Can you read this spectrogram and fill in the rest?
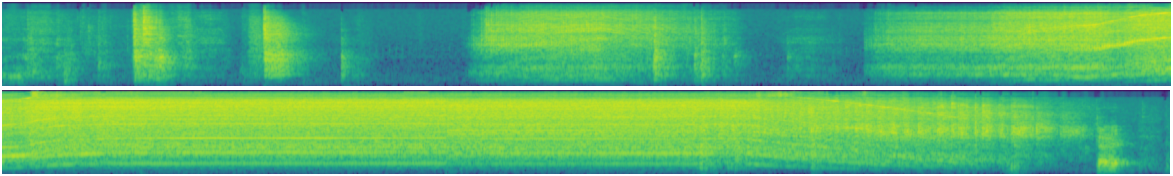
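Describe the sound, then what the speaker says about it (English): A power drill boring through a metal electrical box, first a few clunks and short bursts, then a long steady high whine under load that winds down at the end. "when I'm drilling metal like this, I use successively larger bits to get the diameter that I want on the hole."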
